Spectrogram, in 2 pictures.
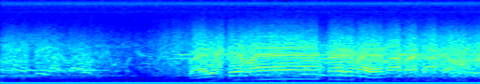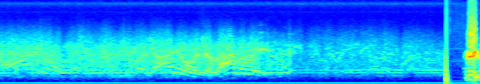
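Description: Another station's voice coming in over a CB radio receiver, thin and muffled through the radio's speaker with a steady low hum underneath; the voice starts about two seconds in and drops out near ten seconds. A click comes near the end.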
